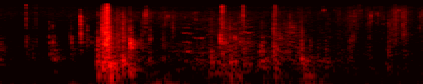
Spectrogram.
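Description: A car hood creaks open and clunks.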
